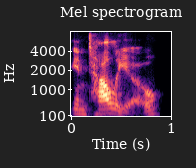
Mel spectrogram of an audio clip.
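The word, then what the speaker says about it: intaglio: It is It is kind of in in Talio. Yes. If you look and we we've learned the G is silent like lasagna.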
